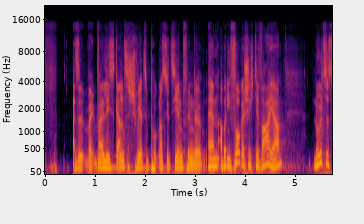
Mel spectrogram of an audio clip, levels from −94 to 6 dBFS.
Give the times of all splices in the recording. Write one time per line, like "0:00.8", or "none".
0:03.2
